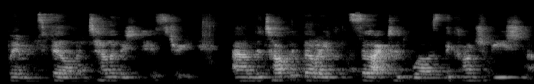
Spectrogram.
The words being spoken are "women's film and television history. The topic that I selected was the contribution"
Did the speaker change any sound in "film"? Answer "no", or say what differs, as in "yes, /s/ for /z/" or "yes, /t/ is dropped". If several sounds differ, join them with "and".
no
